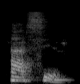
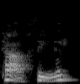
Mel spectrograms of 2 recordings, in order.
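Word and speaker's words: تأثیر: Tasir. Well, it is not ta'thir, it's tasir. It's really an aleph.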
